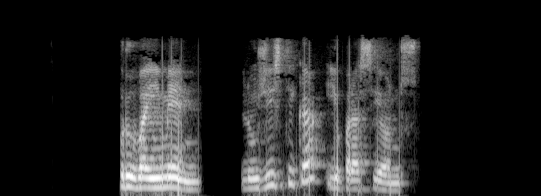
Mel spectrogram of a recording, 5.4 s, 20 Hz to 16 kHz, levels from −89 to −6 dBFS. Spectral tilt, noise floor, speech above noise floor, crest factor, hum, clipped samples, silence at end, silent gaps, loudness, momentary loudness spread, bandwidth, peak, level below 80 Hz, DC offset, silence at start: -5 dB/octave; under -90 dBFS; over 74 dB; 18 dB; none; under 0.1%; 1.25 s; 2.15-2.41 s; -16 LUFS; 18 LU; 8 kHz; -2 dBFS; -50 dBFS; under 0.1%; 1.2 s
